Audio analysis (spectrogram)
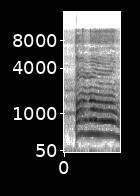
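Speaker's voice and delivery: very loud shout. Teacher tells children not to shout when asking for help: shouting tolong. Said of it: "tidak perlu dengan berteriak ya, ... tidak begitu ya".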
